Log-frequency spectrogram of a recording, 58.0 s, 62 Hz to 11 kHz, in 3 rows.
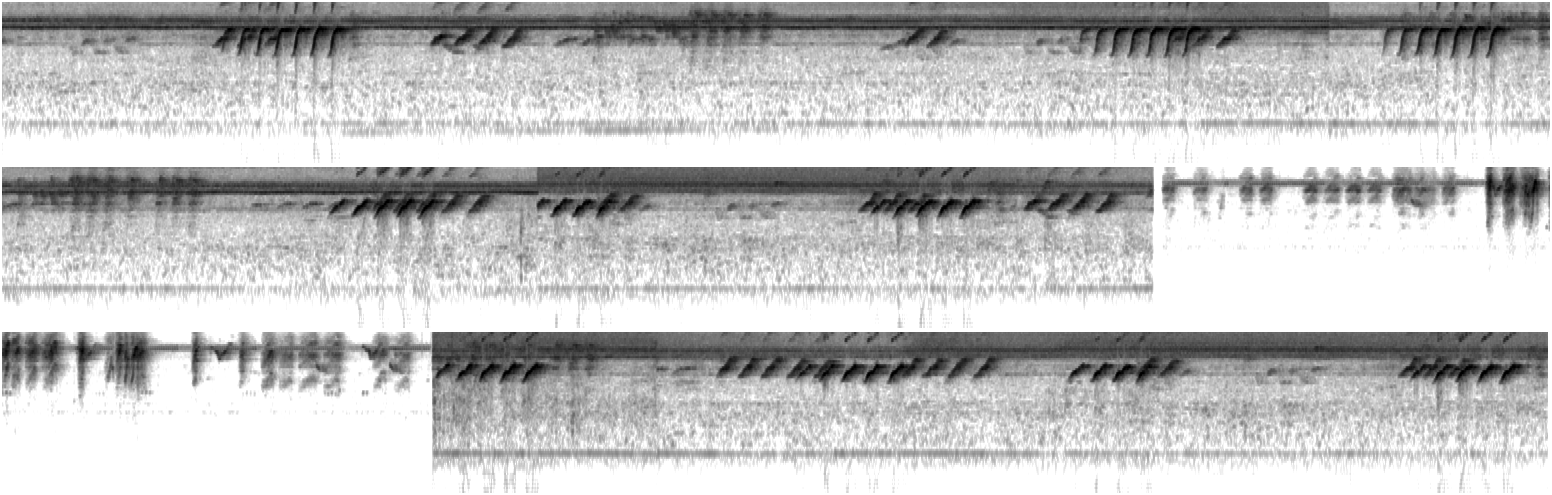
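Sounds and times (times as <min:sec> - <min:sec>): steady high drone: 0:00.0 - 0:33.8, 0:44.1 - 0:58.0
higher thinner bird calls: 0:05.4 - 0:33.8, 0:44.1 - 0:58.0
bird ringing calls: 0:10.4 - 0:33.8, 0:44.1 - 0:58.0.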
